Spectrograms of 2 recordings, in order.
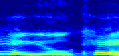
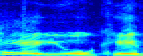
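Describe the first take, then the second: First: The question sounds sincere and caring. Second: The question sounds casual and offhand. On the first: The asker truly wants to know. The speaker calls it right. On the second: The asker invites only a shallow reply. The speaker calls it wrong.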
